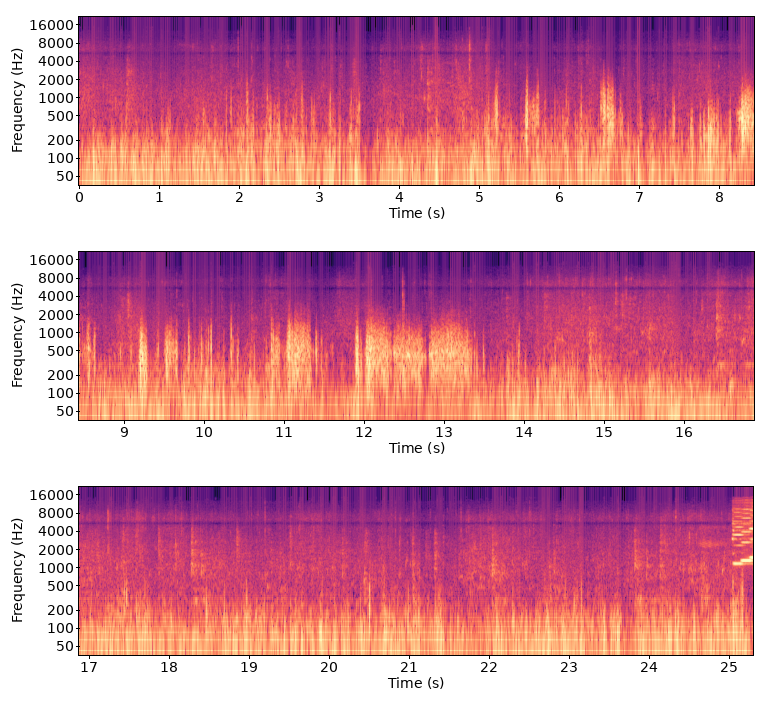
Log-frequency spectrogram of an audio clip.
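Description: Wind buffeting the microphone in a steady low rumble, with a run of brief irregular sounds around the middle.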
